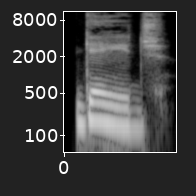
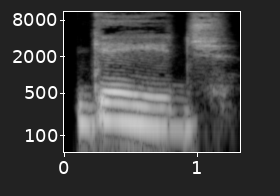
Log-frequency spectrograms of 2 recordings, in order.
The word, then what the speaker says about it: gauge: Gauge. Gauge. Start with gay, then end with a soft J.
